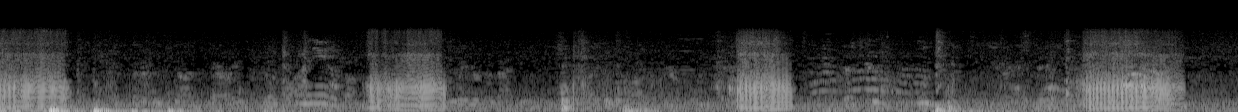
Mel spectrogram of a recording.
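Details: Shih Tzu puppy sleeping soundly, recorded on a Flip Video camcorder: very loud, irregular snorting snores a few seconds apart, with quiet rumbling breaths between.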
